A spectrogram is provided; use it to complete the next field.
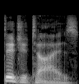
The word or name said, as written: digitize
